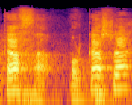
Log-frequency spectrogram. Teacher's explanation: Consiste en pronunciar la letra S con un sonido similar al que le corresponde a la letra Z en las hablas del centro, norte y este de España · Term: ceceo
